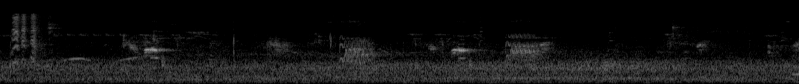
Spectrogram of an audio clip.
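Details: A woodpecker feeding on insects in a backyard willow, where downy and red-bellied woodpeckers were present in 2022, makes two short rough churred notes about three seconds apart, with faint chirps and steady background noise between them.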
